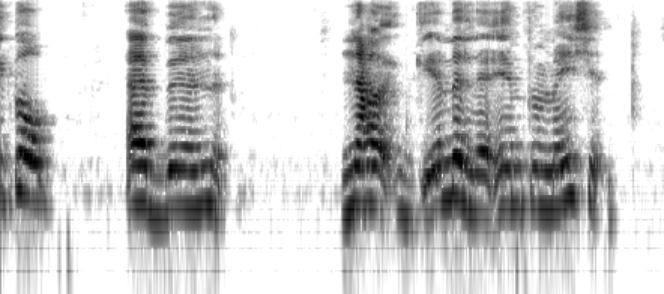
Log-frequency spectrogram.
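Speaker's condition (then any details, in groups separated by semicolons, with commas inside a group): Cerebral palsy; from birth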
